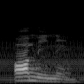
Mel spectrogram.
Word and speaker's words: omine: And if you want to talk about the plural form, you have omine, as in O, M, I with the dot, N, E. If you are pronouncing this, it is inscribed as O, R, O.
